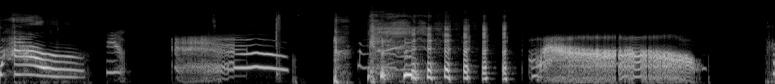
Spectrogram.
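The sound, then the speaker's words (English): A cat meows several times, with a burst of sharp clicking taps in between, then lets out one long, harsh, drawn-out yowl. “Meow.”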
